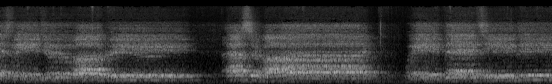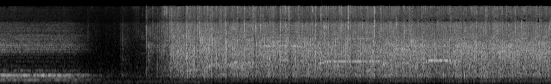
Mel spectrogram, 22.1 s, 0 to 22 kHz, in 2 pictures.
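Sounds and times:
male choir singing: 0.0s - 13.0s.

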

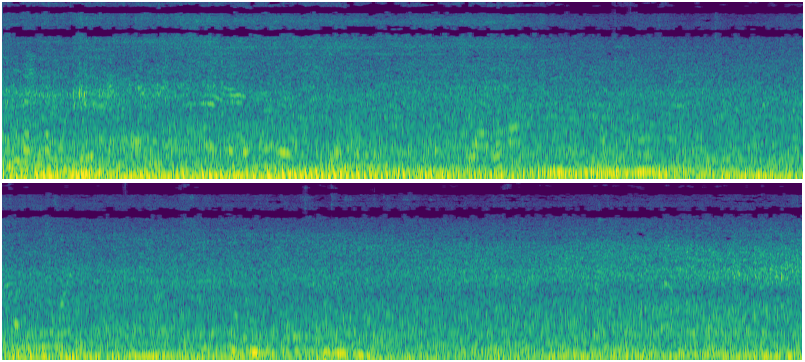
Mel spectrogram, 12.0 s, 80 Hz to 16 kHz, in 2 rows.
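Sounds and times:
people talking: 0.0s - 12.0s
vehicle traffic: 0.0s - 12.0s.

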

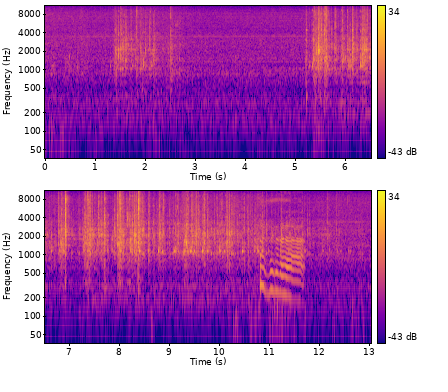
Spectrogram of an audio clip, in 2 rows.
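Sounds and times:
toy spinning top clicks and rattles: 5.2s - 12.3s.

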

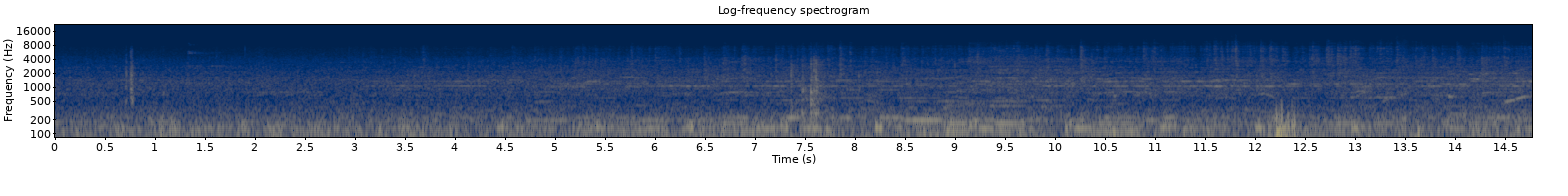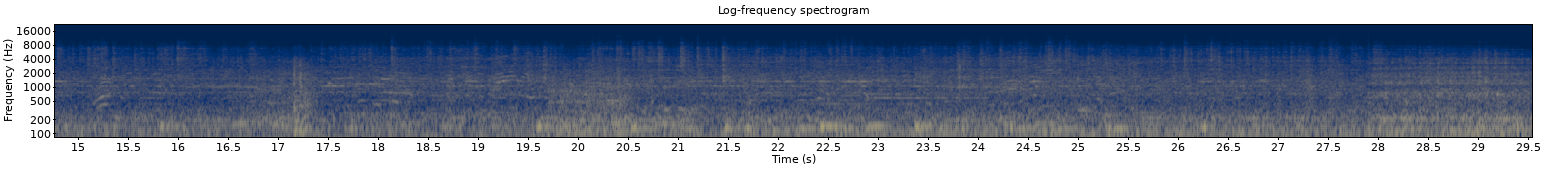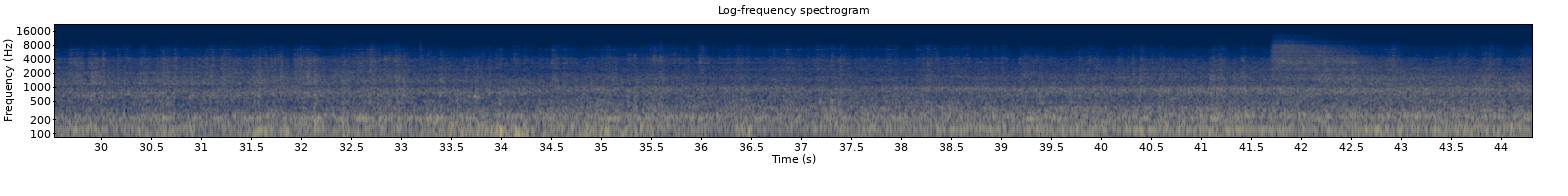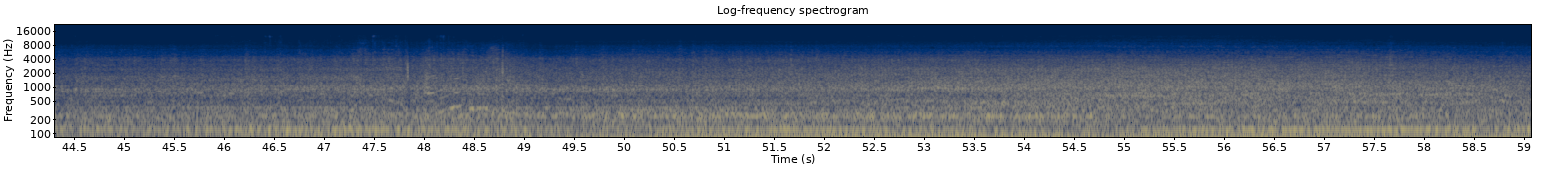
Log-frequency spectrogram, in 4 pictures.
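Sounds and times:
diesel truck engine idling: 2.2s - 59.0s
hiss of air: 41.7s - 42.9s.

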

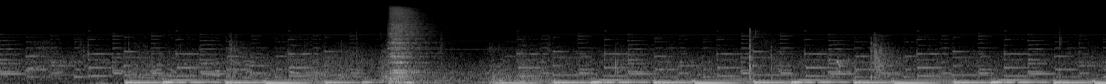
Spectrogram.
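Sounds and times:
background music with bass line: 0.9s - 11.0s.

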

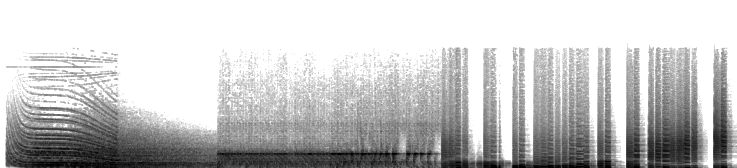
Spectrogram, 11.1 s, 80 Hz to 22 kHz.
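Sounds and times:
buzzy synthesizer tone gliding down: 0.1s - 10.1s
dense noisy synth wash: 0.5s - 8.9s.

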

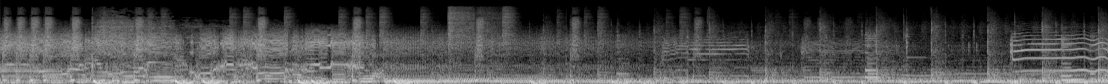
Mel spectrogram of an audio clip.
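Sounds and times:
bass line: 0.0s - 11.0s
guitar picked melody: 0.0s - 11.0s
steady beat: 0.0s - 11.0s.

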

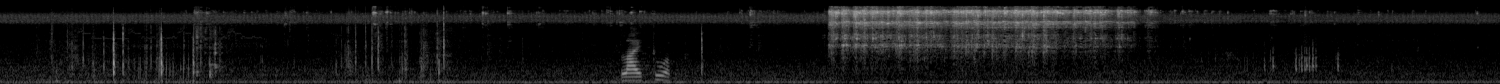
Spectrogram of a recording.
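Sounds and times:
insects chirring: 0.0s - 15.0s
metal rattle jingling: 1.9s - 6.7s, 7.3s - 14.1s.

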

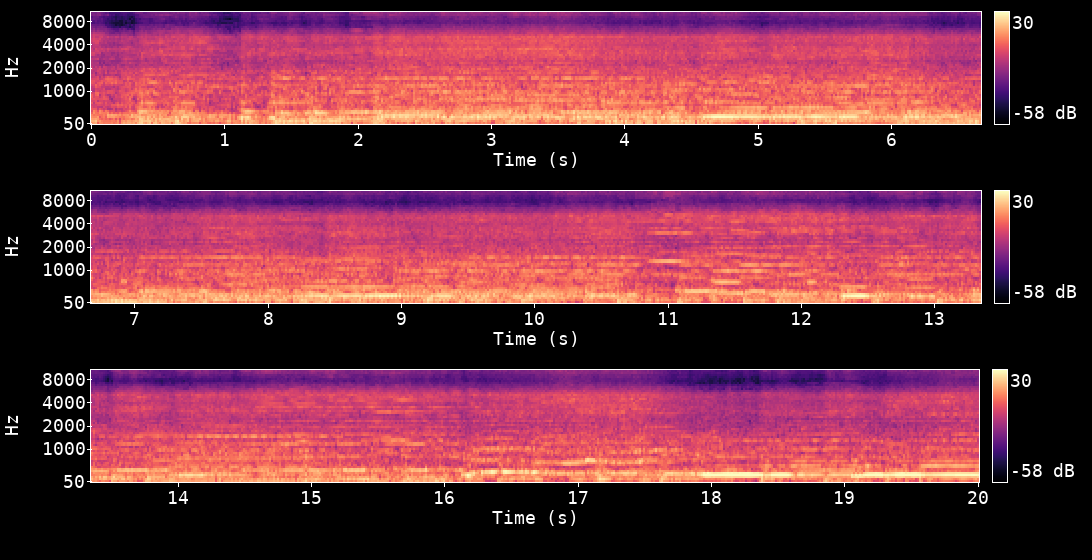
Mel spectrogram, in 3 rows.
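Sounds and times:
acoustic guitars strumming: 0.0s - 20.0s
cajon: 0.0s - 20.0s.

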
